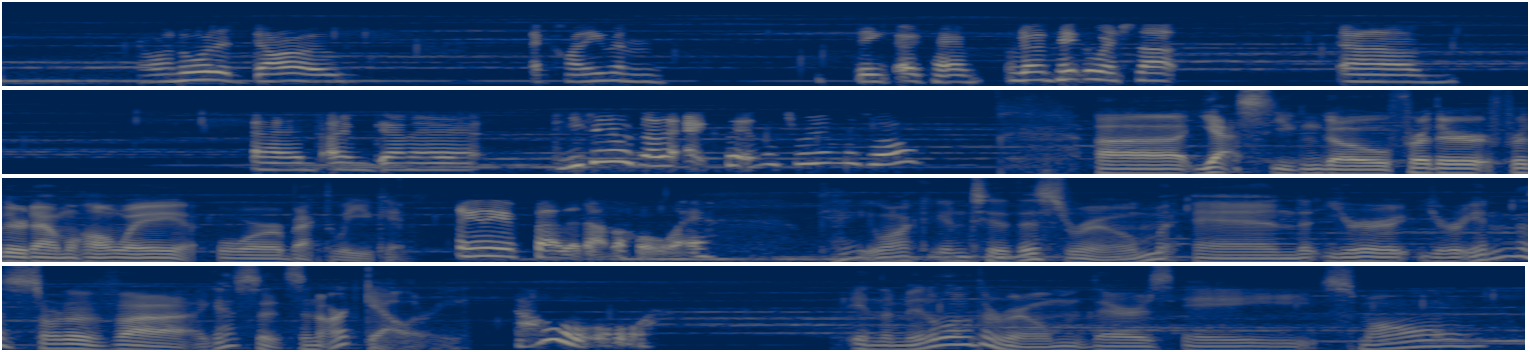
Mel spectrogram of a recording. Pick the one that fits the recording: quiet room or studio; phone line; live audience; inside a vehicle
phone line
